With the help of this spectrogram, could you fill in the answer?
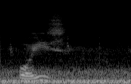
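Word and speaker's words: Powys: 19 I can pronounce. P-O-W-Y-S. Poise.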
